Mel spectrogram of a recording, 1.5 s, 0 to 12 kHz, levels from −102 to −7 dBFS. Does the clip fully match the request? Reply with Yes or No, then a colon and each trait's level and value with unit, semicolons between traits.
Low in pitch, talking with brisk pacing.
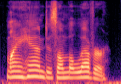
No: medium, 180 Hz; fast, 240 wpm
